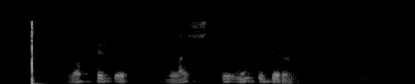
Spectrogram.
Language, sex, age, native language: Icelandic, male, 30-39, Icelandic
